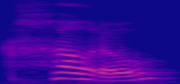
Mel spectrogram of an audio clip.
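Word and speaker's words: HODL: wrote I am hotling hoddle usually pronounced hoto simply means to buy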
